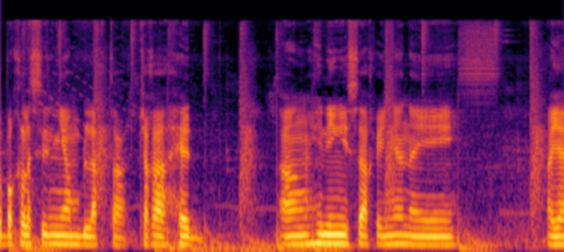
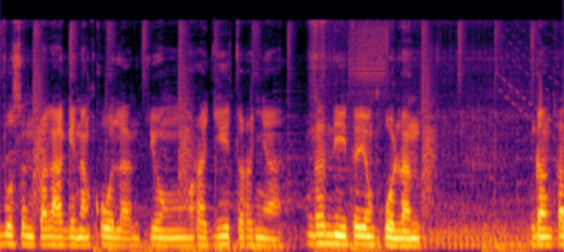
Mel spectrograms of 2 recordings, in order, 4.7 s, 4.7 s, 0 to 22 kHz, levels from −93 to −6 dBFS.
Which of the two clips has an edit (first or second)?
second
